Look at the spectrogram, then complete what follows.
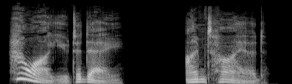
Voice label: tired dialogue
